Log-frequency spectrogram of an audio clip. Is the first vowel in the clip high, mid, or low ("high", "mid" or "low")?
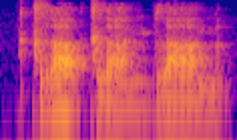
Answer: low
